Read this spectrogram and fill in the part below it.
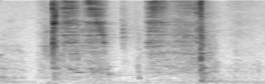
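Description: A hand saw cuts through wood for a dining table, giving a few rasping strokes with sharp scrapes at the start and end of each pass, fairly quiet and close.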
